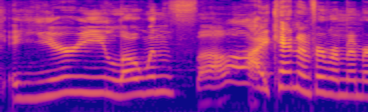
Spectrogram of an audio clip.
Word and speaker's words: Lowenthal: Lowenthal.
